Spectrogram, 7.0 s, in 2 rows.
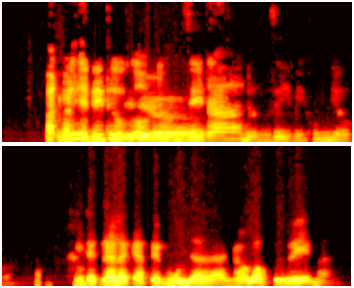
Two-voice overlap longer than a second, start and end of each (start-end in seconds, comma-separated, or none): none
